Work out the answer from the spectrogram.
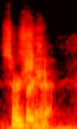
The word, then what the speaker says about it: Saoirse: Shirley's throne for bombshell say it again sure sharona's Saoirse sir sure then she should spell it that way Little Women Scott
